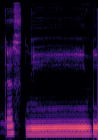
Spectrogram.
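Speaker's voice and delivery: تسنیم said with the ending dropped, long ee and a silent final m; pause form tasneem. Shown as a demonstration. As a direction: stop on تسنیم with the stretched ee and a clean silent m. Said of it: "وقف میں پڑھیں گے". (تسنیم کو وقف کے ساتھ ساکن پڑھیں)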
